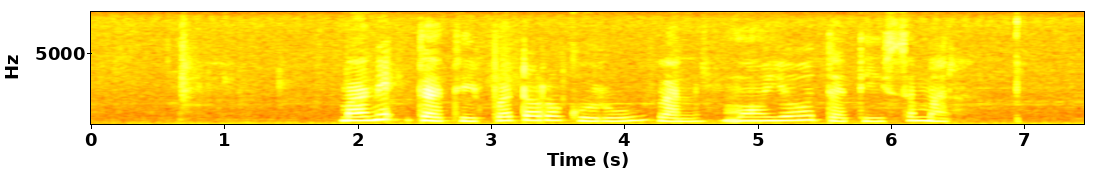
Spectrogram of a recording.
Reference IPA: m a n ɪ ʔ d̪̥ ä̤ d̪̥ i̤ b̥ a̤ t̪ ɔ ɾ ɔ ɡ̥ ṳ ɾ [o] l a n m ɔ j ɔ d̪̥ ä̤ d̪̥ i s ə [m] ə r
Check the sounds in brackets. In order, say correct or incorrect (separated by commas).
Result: incorrect, correct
